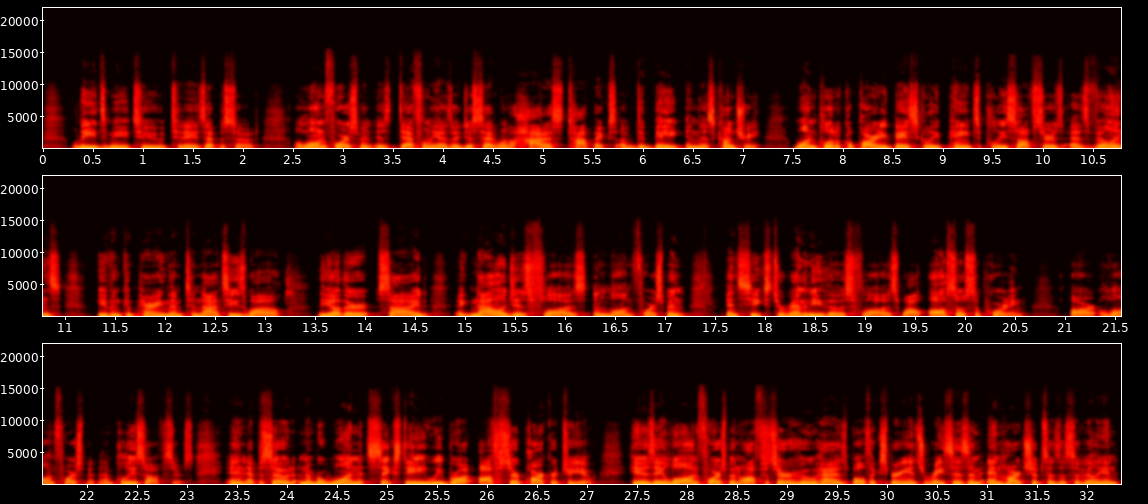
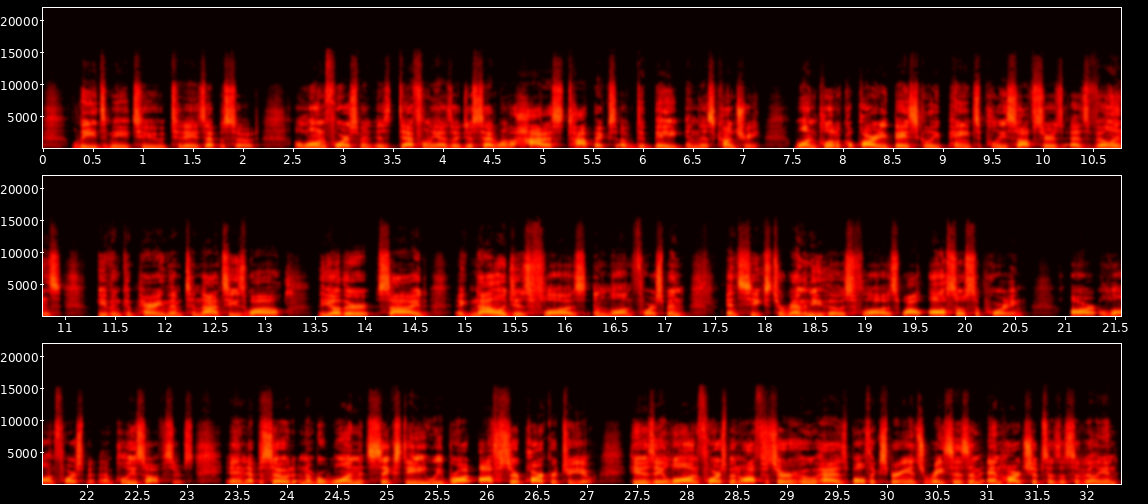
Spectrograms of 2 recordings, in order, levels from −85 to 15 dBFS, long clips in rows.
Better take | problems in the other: first | thin; very; fading below 400 Hz

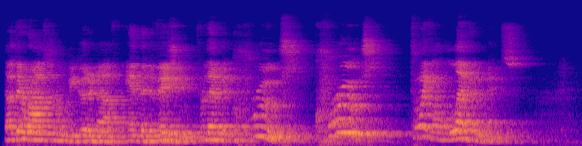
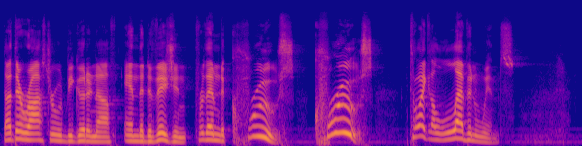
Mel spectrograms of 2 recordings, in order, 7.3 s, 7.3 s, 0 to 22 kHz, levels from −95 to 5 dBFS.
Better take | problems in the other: second | room echo; strong; dies away in 0.9 s // off-mic speech; far

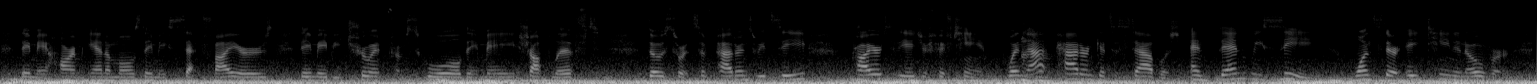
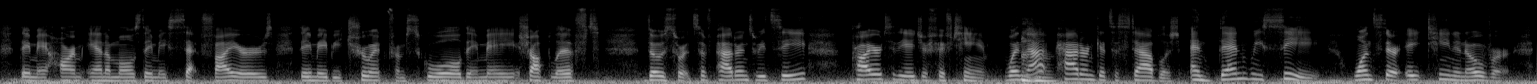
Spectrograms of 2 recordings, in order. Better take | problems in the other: second | low rumble; loud; throughout; 3 dB below the speech; faint in the second

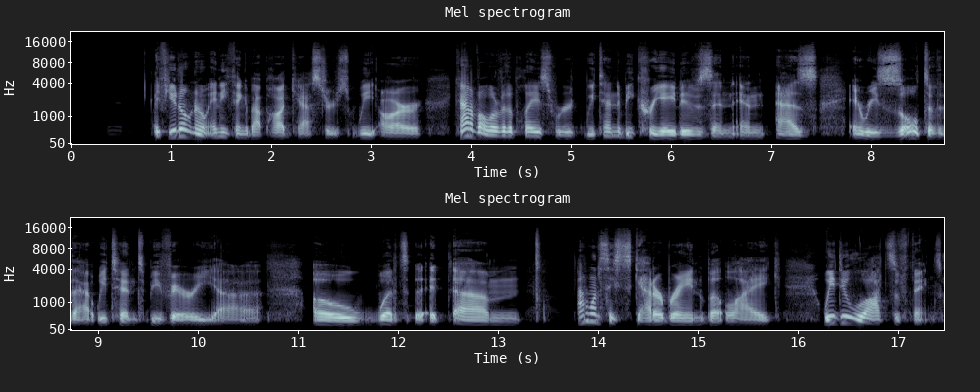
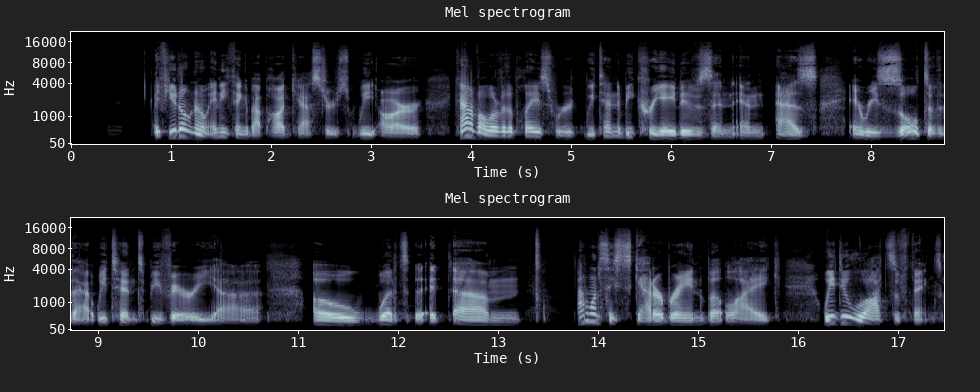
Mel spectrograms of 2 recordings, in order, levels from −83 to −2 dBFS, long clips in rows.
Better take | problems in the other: neither | thin; somewhat; fading below 300 Hz; the same in both

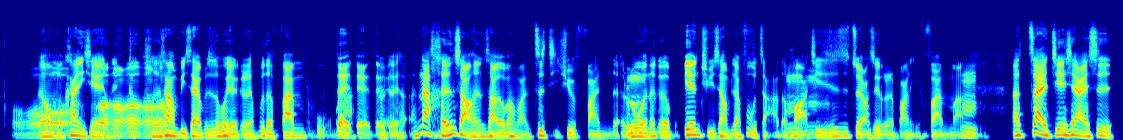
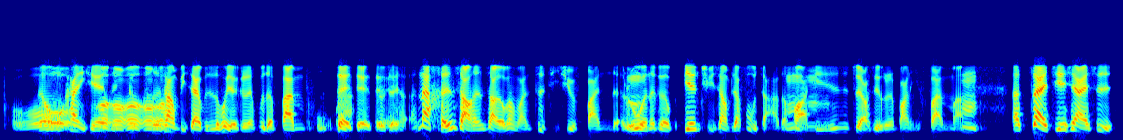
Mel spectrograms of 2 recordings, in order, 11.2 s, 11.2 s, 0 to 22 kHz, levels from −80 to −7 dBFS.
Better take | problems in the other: first | phone-call audio; nothing above 3 kHz

